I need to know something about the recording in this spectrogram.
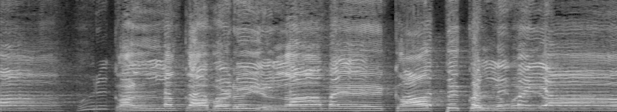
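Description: A man's voice singing a slow Tamil Christian devotional melody into a microphone. He holds long notes that slide in pitch, with a short break about a second in and another near the middle.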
